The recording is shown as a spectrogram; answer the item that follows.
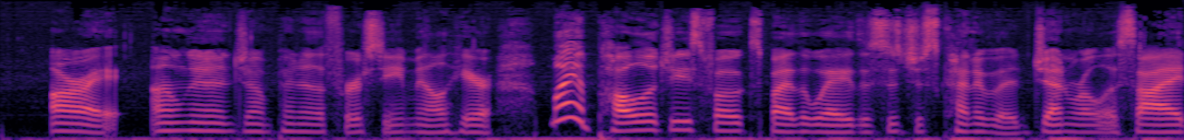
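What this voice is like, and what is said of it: Congested, sick-sounding voice. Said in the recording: “my voice sounds really weird, I've got a cold and I'm coughing like crazy when I'm not actually speaking. So if I sound a little funny”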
